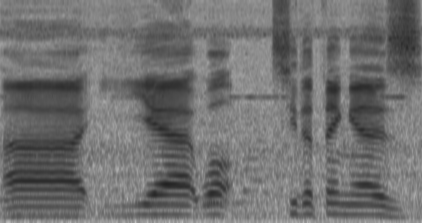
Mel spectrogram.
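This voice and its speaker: A man talks with a Canadian accent. Background noise is noticeable behind him. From Canada. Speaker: animal rights activist livestreamer. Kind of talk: live outdoor vigil stream. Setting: outdoors outside a slaughterhouse.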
